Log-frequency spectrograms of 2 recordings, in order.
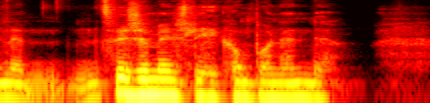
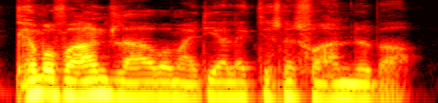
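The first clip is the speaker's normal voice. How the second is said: usual speaking voice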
